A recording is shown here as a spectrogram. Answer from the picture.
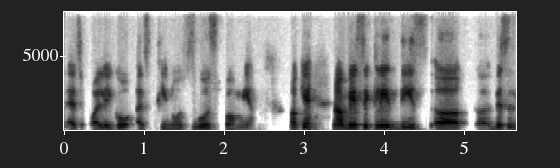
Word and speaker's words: oligoasthenozoospermia: We would love to hear you pronounce it, Pearl. Okay. Okay, this is oligoasthenozoospermia.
